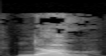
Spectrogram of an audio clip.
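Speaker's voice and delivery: frustrated denial, pushed up and out. A narrator's reading. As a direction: burst out in frustration. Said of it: "his face twisted in frustration".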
